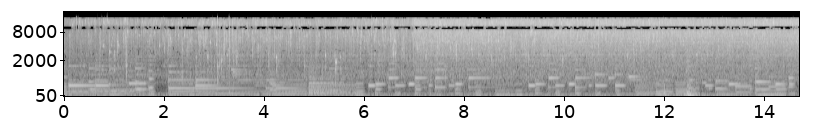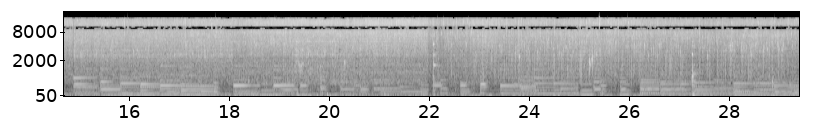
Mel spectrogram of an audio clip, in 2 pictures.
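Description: Flour-coated eel pieces sizzling steadily as they fry in hot oil in a pan, with a single sharp click near the end. Light background music with stepping notes plays underneath.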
